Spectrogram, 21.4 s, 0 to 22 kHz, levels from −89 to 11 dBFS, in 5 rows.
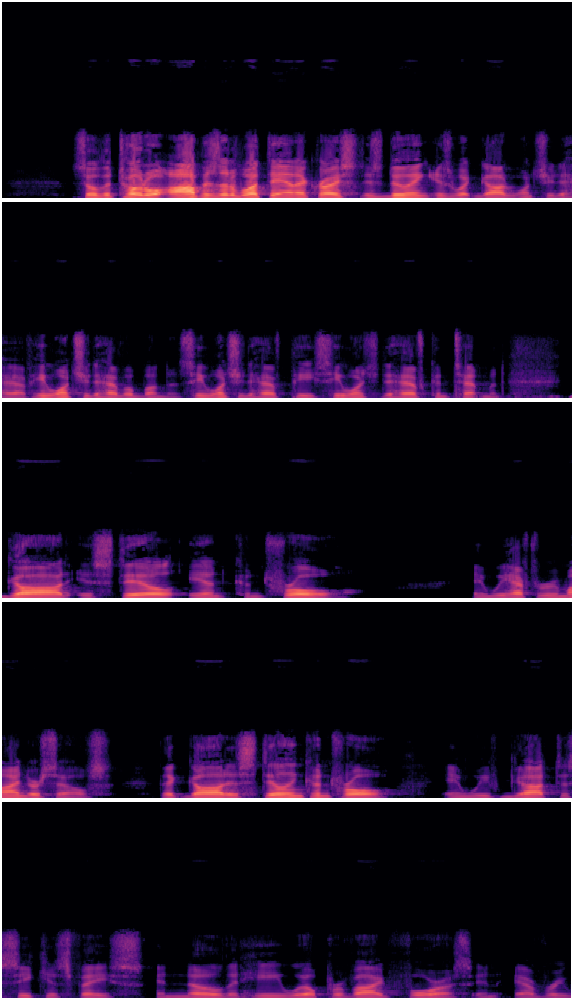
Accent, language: American, English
